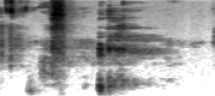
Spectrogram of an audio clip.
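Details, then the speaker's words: Chihuahua (Sydney, the biggest of three) sneezing on command for a treat: two short, sharp nasal bursts in a quiet room; dog sneeze. "And they're gonna sneeze for a cookie. Sneeze. Good boy, Sydney."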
